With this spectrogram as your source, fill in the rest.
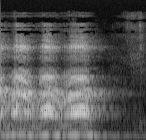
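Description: A goose call imitating specklebelly geese, blown in a rapid, reedy honking chatter, three quick bursts running together up close, then trailing off into quiet.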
